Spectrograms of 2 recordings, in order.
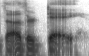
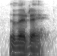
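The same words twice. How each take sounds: First: The phrase is said carefully and clearly. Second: The phrase is said very fast and lightly. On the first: "It's a nice clear "d,"" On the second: "If you're speaking really fast"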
